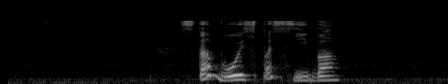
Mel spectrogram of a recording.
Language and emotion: Russian, positive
